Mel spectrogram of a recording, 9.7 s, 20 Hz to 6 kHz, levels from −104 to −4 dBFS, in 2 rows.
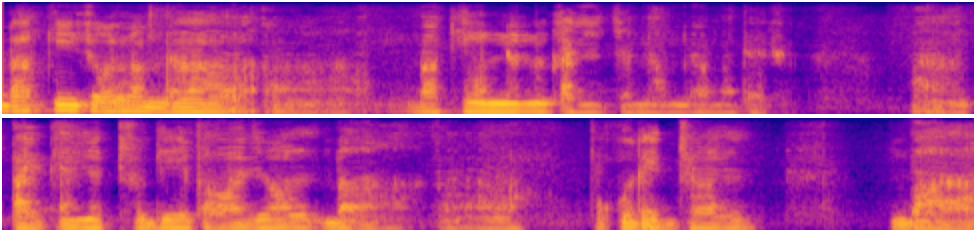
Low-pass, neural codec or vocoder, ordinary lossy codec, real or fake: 5.4 kHz; codec, 44.1 kHz, 3.4 kbps, Pupu-Codec; AAC, 48 kbps; fake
